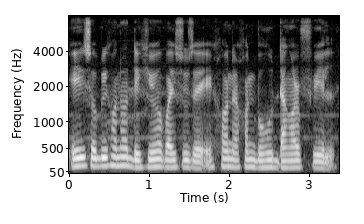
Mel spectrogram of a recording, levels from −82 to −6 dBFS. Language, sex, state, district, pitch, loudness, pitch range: Assamese, female, Assam, Kamrup Metropolitan, 135 Hz, -18 LUFS, 130-150 Hz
